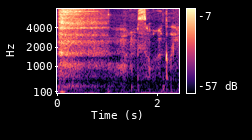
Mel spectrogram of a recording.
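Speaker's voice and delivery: breathy slow whisper of self-disgust; whispered dismay. Real, not acted. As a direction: whisper it like you can't bear your reflection. Looking at herself on camera.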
